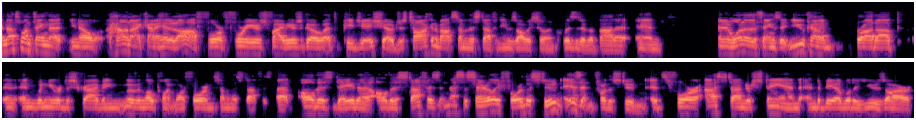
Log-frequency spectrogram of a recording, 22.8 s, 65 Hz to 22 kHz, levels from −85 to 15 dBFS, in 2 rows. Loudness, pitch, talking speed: -15 LUFS, 115 Hz, 255 wpm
